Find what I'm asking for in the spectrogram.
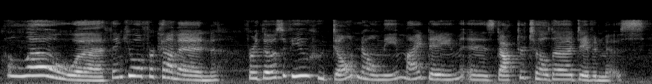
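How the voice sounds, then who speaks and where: An awkward, exasperated female magic scientist played by a woman in an audio drama. Her pitch swings in a lively way as she rambles and hesitates like a reluctant lecturer. There is faint noise behind her. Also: moderate pace, close to an everyday voice. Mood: awkward, hesitant. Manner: rambling, hesitant, dryly exasperated public speaker.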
